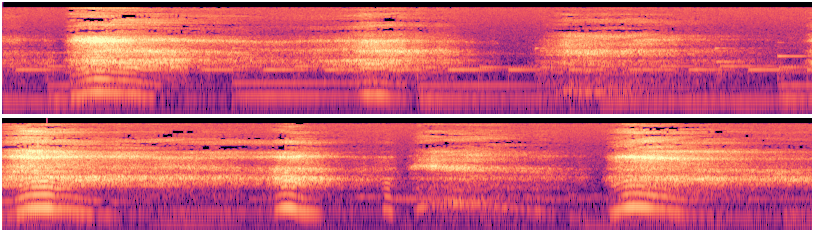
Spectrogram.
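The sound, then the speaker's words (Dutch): Deep, rhythmic breaths during a breathing exercise repeat about every two seconds, roughly six in all, each exhale an audible sigh with a faint voiced edge, over a soft steady background drone. “En verbinden nu ons ademhaling ermee. Het geluid van je ademhaling, het geluid van je yoni, het geluid van de kracht die zij met zich meebrengt.”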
